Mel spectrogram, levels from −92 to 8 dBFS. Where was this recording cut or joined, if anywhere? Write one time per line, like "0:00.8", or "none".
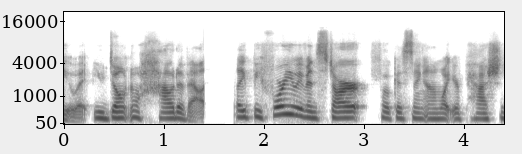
0:01.4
